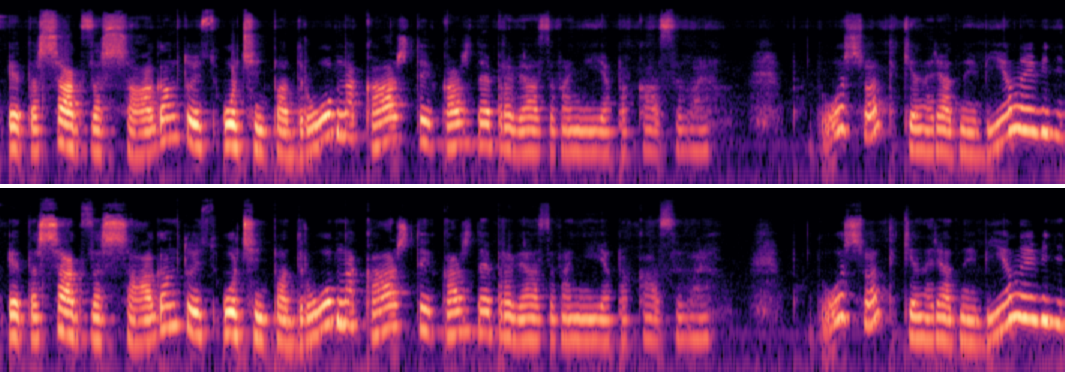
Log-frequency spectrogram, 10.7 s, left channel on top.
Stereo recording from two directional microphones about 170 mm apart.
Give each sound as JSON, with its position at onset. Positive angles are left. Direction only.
{"t": 0.0, "sound": "speech", "side_deg": -15}
{"t": 8.4, "sound": "speech", "side_deg": -15}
